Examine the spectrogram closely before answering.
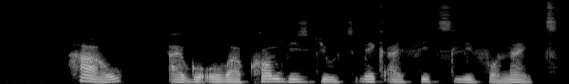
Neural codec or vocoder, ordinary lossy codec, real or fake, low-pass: none; none; real; 19.8 kHz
